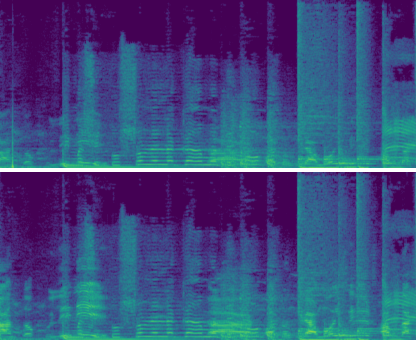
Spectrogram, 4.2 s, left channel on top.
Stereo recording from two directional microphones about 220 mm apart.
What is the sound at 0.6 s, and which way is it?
Music, centre (ahead or behind).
